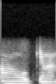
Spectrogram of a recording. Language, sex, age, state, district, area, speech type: Tamil, female, 18-30, Tamil Nadu, Cuddalore, rural, conversation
